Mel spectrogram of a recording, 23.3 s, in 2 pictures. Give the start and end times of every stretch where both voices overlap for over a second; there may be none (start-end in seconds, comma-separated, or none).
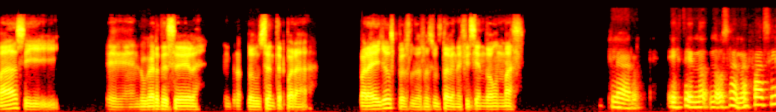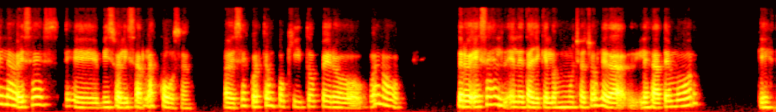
none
